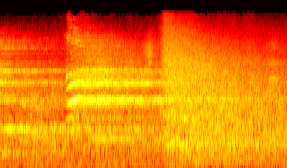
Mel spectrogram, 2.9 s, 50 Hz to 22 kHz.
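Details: Captive beluga during a training session with Gray and Mirai at the Port of Nagoya Public Aquarium, 15 June 2022: a clear, steady whistle with bright overtones begins abruptly, followed by a broad rushing burst of sound.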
